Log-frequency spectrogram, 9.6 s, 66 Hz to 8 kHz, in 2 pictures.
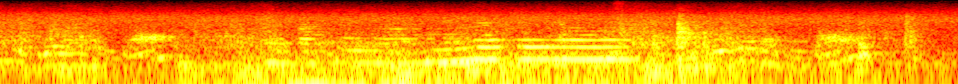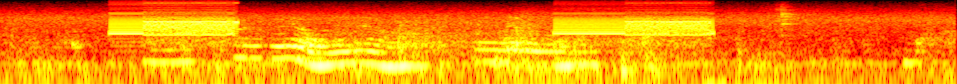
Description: Packet radio (AX.25, as in APRS), 1200 baud, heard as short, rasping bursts, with the noise inside a lift.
